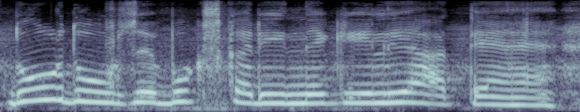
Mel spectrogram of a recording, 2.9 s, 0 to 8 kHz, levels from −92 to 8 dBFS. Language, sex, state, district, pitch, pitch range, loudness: Hindi, female, Rajasthan, Jaipur, 255 Hz, 245-270 Hz, -13 LUFS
